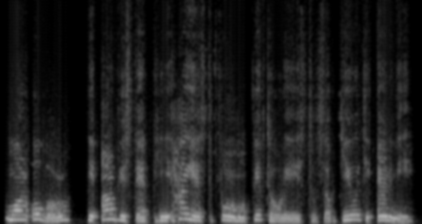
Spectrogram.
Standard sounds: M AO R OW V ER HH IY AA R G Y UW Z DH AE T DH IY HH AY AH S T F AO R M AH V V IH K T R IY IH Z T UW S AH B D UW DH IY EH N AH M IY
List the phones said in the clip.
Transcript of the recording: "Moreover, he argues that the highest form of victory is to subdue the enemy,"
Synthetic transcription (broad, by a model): M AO R OW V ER HH IY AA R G Y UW S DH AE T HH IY HH AY AH S T F AO R M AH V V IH K T R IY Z T UW S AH B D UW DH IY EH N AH M IY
